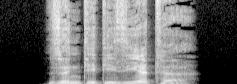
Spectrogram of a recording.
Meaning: inflection of synthetisieren: 1. first/third-person singular preterite 2. first/third-person singular subjunctive II
- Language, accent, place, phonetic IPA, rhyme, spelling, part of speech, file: German, Germany, Berlin, [zʏntetiˈziːɐ̯tə], -iːɐ̯tə, synthetisierte, adjective / verb, De-synthetisierte.ogg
